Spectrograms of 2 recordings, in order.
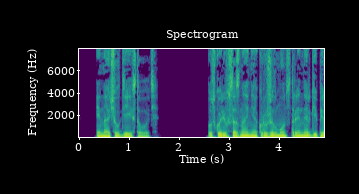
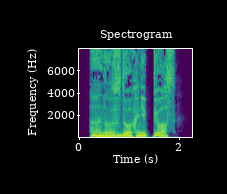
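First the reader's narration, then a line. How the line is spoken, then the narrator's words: Growled through clenched teeth. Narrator (Russian): сжав зубы, рыкнул Игнат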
